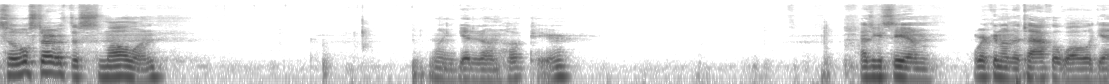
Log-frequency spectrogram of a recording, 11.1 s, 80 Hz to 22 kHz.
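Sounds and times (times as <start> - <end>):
faint plastic clicks and taps: 2.8 - 4.4.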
